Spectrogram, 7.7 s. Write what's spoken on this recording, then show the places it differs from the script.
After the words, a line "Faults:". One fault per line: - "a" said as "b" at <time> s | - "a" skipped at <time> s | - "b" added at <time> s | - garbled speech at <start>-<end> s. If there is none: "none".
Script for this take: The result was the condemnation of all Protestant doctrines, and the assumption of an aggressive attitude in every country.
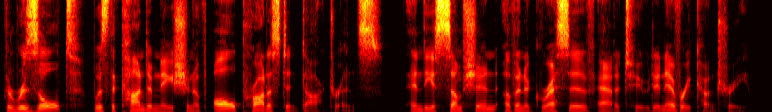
The result was the condemnation of all Protestant doctrines, and the assumption of an aggressive attitude in every country.
Faults:
none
